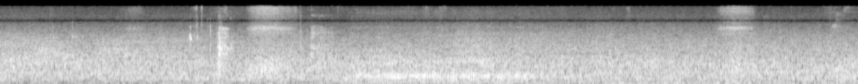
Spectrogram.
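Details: Pallas's cat; hiss; anger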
